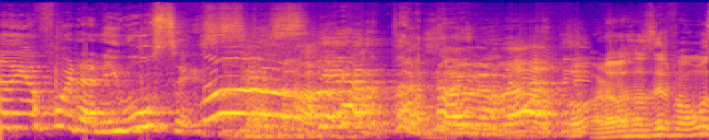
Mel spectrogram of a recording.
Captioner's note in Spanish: risas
